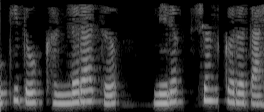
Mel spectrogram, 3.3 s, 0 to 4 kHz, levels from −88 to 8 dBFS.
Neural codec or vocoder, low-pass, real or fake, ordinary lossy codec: none; 3.6 kHz; real; MP3, 16 kbps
